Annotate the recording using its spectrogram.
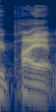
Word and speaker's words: Pyatt: Pratt. Jeffrey Pyatt, it's spelled. – Yeah. – Pyatt, P-Y-A-T-T, right? So, mm-hmm.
